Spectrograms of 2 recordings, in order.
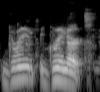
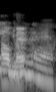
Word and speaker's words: Grunert: Grunert. Grunert. So you do pronounce the T. Mm-hmm. Yeah, okay. That's what I was wondering. Yeah, Grunert is the French way. Grunert.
